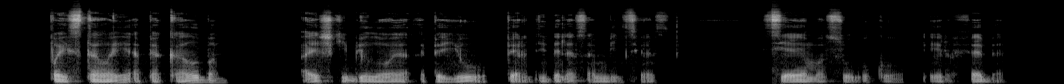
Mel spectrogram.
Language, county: Lithuanian, Klaipėda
